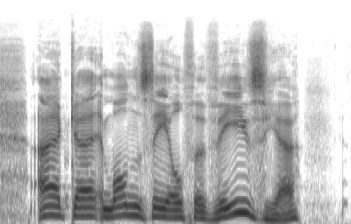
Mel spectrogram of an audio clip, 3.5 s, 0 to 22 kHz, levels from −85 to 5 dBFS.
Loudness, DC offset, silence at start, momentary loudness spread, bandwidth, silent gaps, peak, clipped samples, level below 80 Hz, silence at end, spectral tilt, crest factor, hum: -18 LUFS; under 0.1%; 0 s; 5 LU; 14.5 kHz; none; -6 dBFS; under 0.1%; -46 dBFS; 0.55 s; -5 dB/octave; 12 dB; none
